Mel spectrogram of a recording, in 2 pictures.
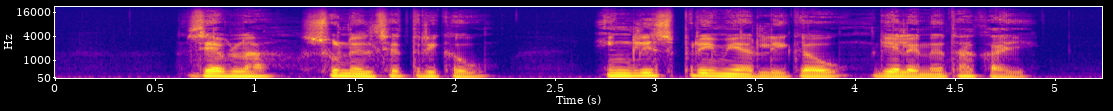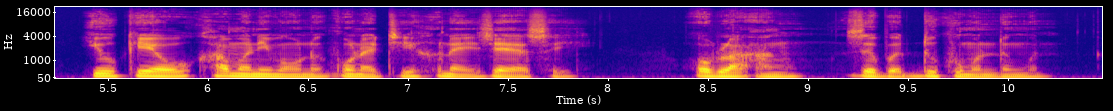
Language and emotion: Bodo, sad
